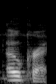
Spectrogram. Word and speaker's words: ochre: Yeah, it's spelled ochre, like O-C-H-R-E, but okra is how it's pronounced, right?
